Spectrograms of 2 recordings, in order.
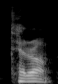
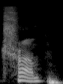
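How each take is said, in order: First: A short vowel is inserted between t and r. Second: The t and r are joined without a vowel. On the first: "you have terump" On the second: "You don't have Trump"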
